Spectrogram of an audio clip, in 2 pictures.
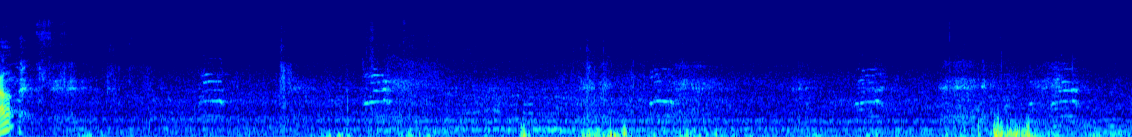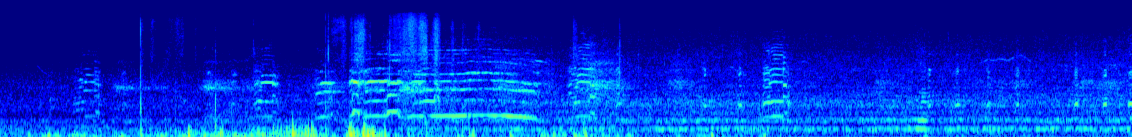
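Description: Many honeybees buzzing as they fly around a hive entrance, a steady hum. The colony is very active, bursting out after monsoon rain has kept the bees inside, and the beekeeper wonders whether they are stir-crazy. About two-thirds through, a bird calls briefly, and there are two dull thumps.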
